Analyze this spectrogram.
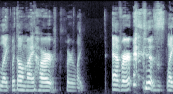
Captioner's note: laughs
